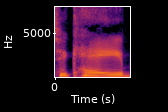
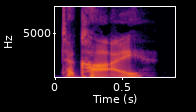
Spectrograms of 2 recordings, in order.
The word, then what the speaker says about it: Takei: It is pronounced Takei, but Bill has always said Takai.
